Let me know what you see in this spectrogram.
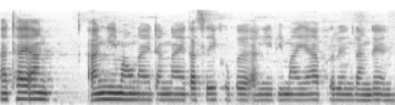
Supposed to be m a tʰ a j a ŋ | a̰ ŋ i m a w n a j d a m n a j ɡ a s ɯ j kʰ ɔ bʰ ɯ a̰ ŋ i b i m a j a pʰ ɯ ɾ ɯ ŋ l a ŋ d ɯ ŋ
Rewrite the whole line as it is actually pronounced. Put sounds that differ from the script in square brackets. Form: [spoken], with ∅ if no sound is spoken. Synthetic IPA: [n] a tʰ a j a ŋ | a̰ ŋ i m a w n a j d a [ŋ] n a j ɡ a s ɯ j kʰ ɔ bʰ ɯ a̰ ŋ i b i m a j a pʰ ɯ ɾ ɯ ŋ l a ŋ d ɯ ŋ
